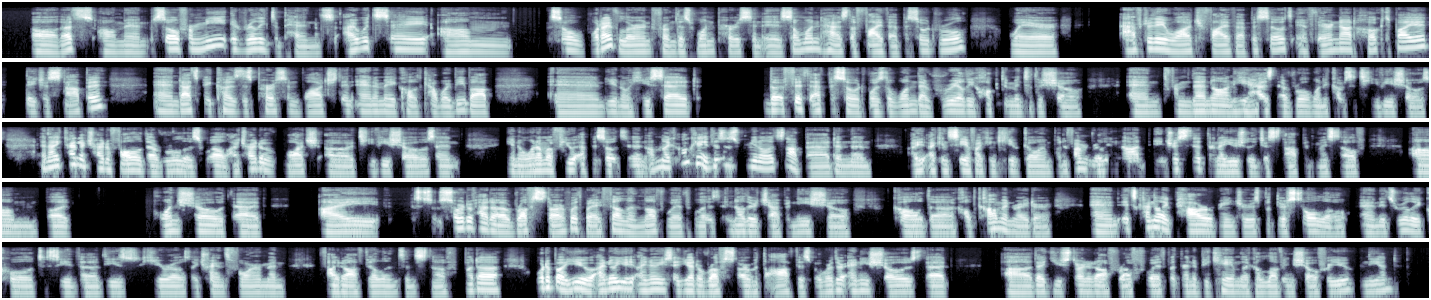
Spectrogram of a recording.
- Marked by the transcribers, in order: distorted speech
- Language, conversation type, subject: English, unstructured, Which comfort show do you rewatch to instantly put a smile on your face, and why does it feel like home?
- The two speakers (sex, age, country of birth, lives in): male, 25-29, United States, United States; male, 35-39, United States, United States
